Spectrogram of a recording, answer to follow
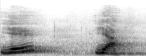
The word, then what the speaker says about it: ella: So E is pronounced as ye and double L is pronounced as y, ye. So ye, ya. So this E double L A is pronounced as ye, ya.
